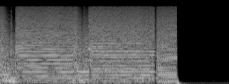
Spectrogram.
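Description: Electric guitar chords played back through the Ignite Emissary amp simulator with no cabinet impulse response: a distorted tone with a lot of hissy top end, which sounds pretty bad without the cabinet part. It cuts off suddenly near the end.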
